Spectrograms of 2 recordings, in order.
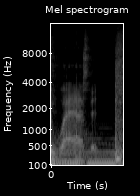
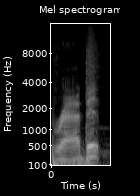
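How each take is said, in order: First: The word begins with a W sound. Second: The word begins with a clear R sound. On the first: "I say wabbit" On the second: "instead of saying like rabbit"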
